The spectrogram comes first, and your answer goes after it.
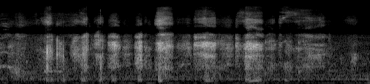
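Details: Two pugs greeting their owner home from work give a run of breathy, snuffling snorts mixed with thin, squeaky whimpers; the fawn pug is the main talker, and their noises include squeals, grunts and yodels.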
